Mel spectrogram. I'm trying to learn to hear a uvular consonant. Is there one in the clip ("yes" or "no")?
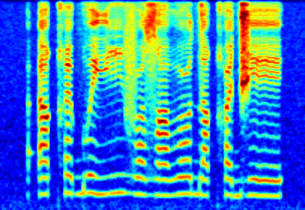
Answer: yes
